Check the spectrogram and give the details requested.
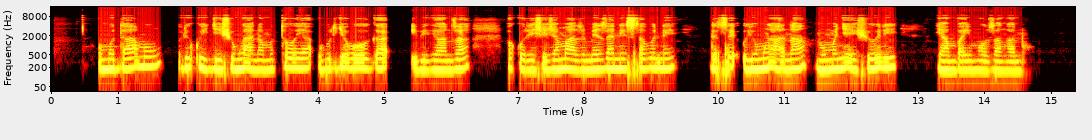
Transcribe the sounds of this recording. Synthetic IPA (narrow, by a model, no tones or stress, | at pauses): umudaːmuː | ɾikwiːɟiʃumŋaːnamuto̞jauβuɾɟo̞βoːɡa | iβiɡaːnzaβako̞ɾe̞ːʃe̞ʒamaːzime̞zanisaβune̞ | nde̞t͡se̞ujumŋaːnanumuɲe̞ːʃuɾi | jaːmbajim̥huzaŋ̥hano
